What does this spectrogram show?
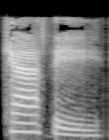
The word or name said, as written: cathie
